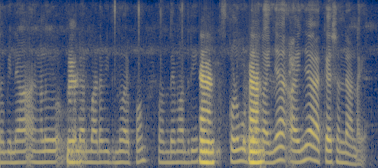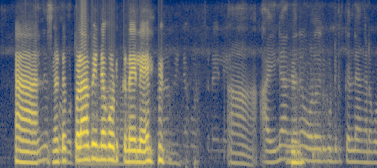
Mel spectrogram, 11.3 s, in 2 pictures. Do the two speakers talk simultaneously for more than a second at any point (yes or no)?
yes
